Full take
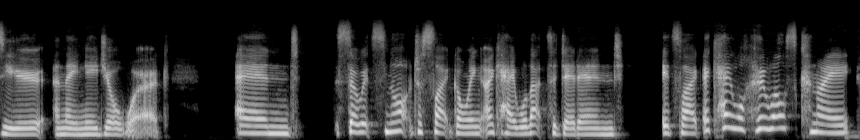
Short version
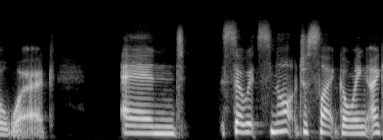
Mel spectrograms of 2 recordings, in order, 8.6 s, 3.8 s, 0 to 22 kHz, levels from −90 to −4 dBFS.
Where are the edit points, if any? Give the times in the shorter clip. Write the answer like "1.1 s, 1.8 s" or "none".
none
